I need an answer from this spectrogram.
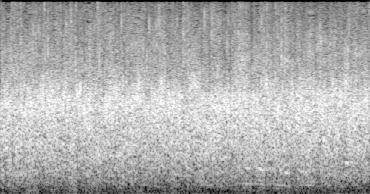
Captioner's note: applause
